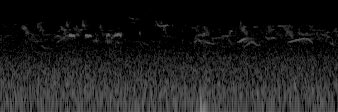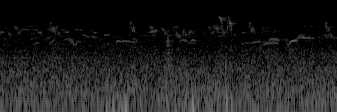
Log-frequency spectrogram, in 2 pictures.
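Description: Near silence outdoors, with faint, distant birds chirping in short calls throughout.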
